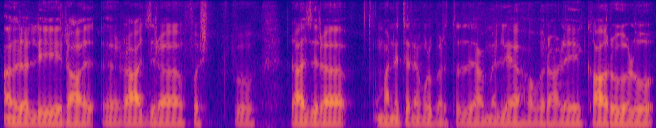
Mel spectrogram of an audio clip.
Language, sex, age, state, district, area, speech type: Kannada, male, 18-30, Karnataka, Mysore, rural, spontaneous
